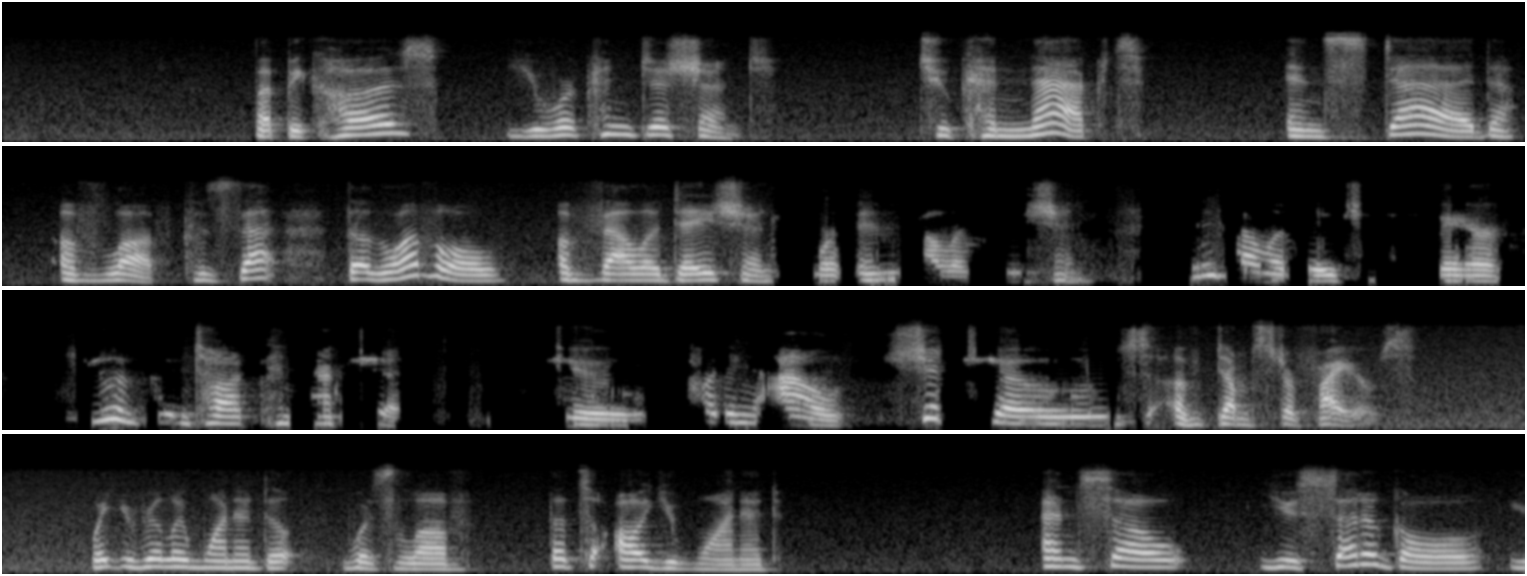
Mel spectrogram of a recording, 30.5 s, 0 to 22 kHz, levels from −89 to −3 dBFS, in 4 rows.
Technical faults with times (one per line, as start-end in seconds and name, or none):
11.47-13.04 speech suppressed in double talk
13.07-13.18 background gated by the echo canceller
13.50-15.11 speech suppressed in double talk
15.45-17.28 speech suppressed in double talk
17.92-19.29 speech suppressed in double talk
19.67-20.93 speech suppressed in double talk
